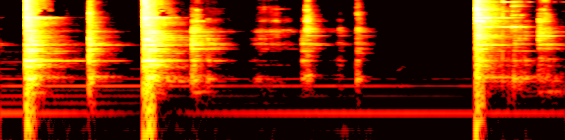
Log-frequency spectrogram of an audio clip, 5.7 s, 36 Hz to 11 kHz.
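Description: Hammer striking a punch to drive a steering stem bearing out of a 2004 Honda CR250, with sharp metallic clangs in an irregular series, some loud and some lighter taps, ringing briefly in a quiet space.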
